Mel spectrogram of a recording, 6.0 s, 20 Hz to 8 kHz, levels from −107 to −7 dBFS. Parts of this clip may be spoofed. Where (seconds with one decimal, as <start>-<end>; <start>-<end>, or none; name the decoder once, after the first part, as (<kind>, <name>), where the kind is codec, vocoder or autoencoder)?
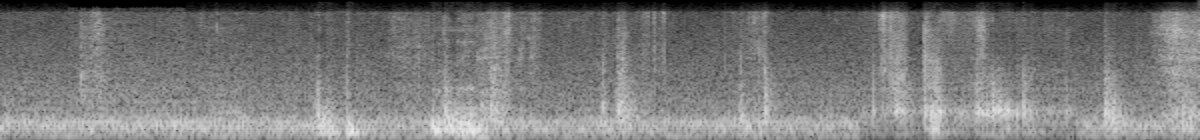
4.3-5.4 (codec, ZipCodec)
